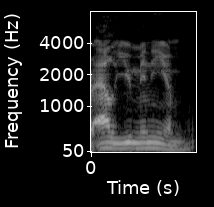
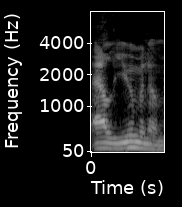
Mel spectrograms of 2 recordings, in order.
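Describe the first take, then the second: First: It has five syllables, ending in -ium. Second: It has four syllables, ending in -num. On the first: This is the way other people say it. "Or aluminium" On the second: This is the way the speaker's own group says it. "as we like to say"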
